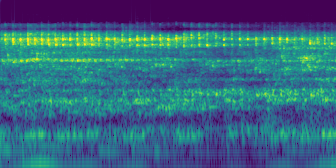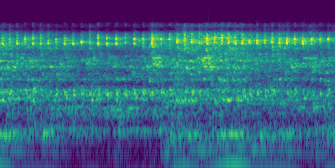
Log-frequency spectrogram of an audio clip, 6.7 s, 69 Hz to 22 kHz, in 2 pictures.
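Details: Renault Megane 2 engine at idle: fast, light metallic ticking with a slow rise and fall in the hum; owner asks for help with a knock inside the engine, source unclear.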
